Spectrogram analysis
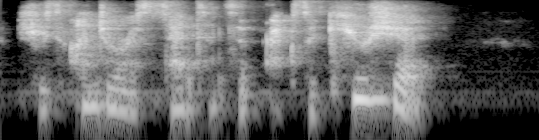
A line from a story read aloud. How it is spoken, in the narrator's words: He looked anxiously, put his mouth closer to her ear, and whispered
